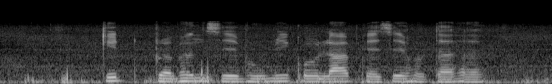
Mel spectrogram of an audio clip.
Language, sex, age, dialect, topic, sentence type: Hindi, male, 18-24, Marwari Dhudhari, agriculture, question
